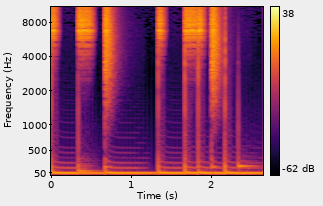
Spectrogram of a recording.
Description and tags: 90 tr808 phat drums 03
phat 808 drums
phat, hiphop, free, 808, drums, beats, roland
